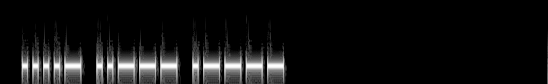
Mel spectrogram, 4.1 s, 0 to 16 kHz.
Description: Morse code, heard as a keyed tone, about 29 wpm, 700 Hz. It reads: 421
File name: Speed-Racing - Three Letter-Number Combinations - 25wpm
